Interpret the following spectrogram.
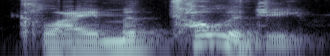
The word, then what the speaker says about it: climatology: the second one majority the next has five syllables with stress on the third syllable climatology and the last example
